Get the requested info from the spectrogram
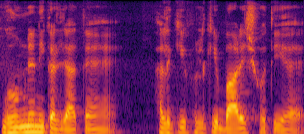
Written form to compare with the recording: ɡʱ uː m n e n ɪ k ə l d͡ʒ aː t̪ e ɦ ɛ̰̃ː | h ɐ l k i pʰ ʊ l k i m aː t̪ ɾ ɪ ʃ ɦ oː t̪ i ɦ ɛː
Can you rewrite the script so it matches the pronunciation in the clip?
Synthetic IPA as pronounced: ɡʱ uː m n e n ɪ k ə l d͡ʒ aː t̪ e ɦ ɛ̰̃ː | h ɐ l k i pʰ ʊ l k i b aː ɾ ɪ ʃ ɦ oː t̪ i ɦ ɛː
